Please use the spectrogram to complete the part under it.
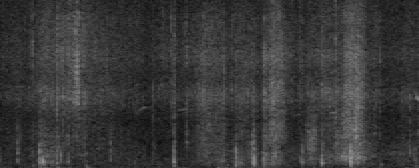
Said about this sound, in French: Allez, nous allons essayer de marcher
